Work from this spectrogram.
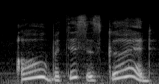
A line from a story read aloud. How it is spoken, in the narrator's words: she cried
